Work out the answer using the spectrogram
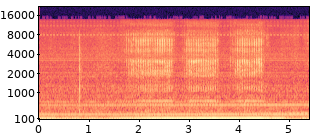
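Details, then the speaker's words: Bell & Gossett 1/12 hp pump motor, 1725 rpm, single-phase 110 V 60 Hz, 1.7 A, being restored: soft steady low hum with no knocks, rattles or scraping; very quiet, normal running. "so it's a very very quiet motor so I'm going to go ahead and fire it up and we're going to have to be very quiet to hear it"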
